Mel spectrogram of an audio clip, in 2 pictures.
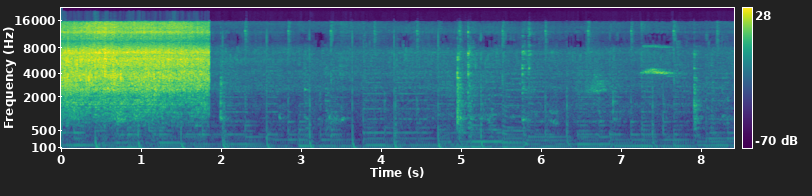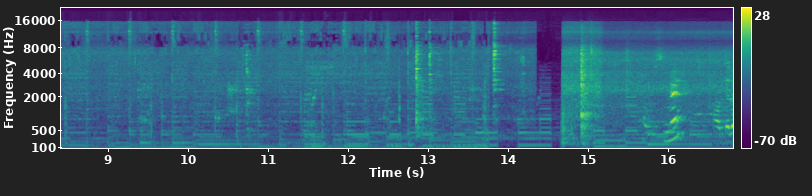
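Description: Finely chopped onions hit hot oil with whole spices, black and green cardamom and cloves, in a pan, giving a loud initial burst of sizzling that settles into steady frying with stirring scrapes throughout.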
